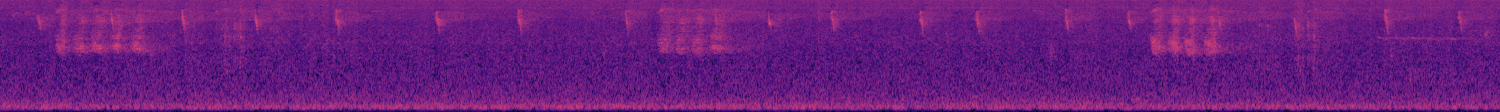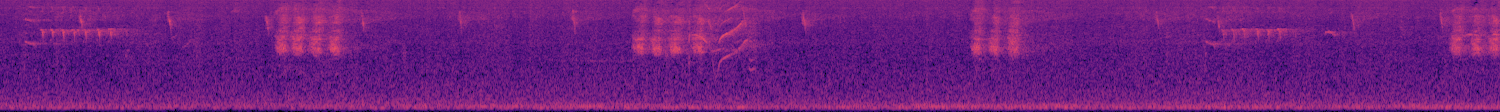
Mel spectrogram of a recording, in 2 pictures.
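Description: Birds calling: a short, harsh chattering call repeats every few seconds, with a couple of brief whistled notes in between, over a steady low hum.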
